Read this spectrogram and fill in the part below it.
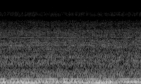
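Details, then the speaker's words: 2011 Volkswagen Golf Mk6 wagon at idle after welding up the loud exhaust: deep, even exhaust rumble with no puffing, ticking or blowing; sounds good now, only a very small leak left at the flex pipe. "car sounds good now"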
